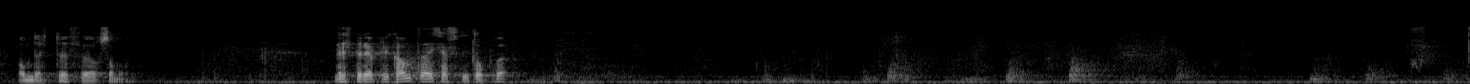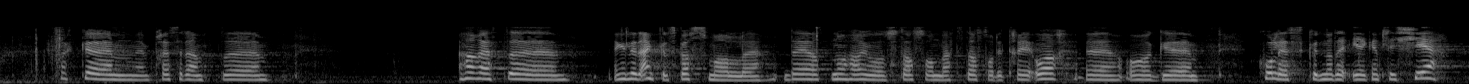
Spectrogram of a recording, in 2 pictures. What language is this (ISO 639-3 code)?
nor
